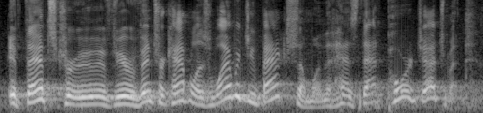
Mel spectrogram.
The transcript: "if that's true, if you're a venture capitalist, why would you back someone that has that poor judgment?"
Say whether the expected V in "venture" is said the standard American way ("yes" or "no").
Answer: yes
